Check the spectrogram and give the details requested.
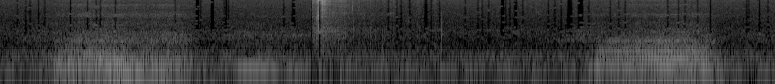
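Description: Low, rumbling snores on inhalation with quiet pauses between them, under faint background hiss.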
